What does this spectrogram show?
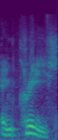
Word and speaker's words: increase: increase our cells to increase increase this is the verb this is a verb and the stress is on the second syllable number two mrna and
